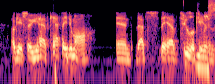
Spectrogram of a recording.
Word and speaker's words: du Monde: Well, to be honest with you, okay, so you have Cafe Du Monde, and they have two locations. You were so One's close to in the French pronouncing Quarter. it correct. Is it Mundo?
